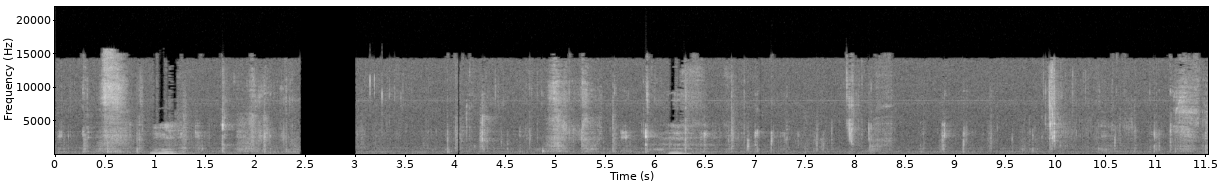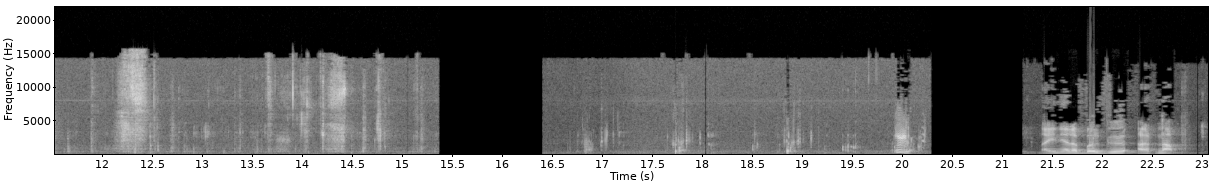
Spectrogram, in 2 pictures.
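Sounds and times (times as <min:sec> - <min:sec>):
wet chewing with crunches: 0:03.1 - 0:15.4, 0:16.7 - 0:20.3
person drinking and swallowing: 0:16.8 - 0:20.3.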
